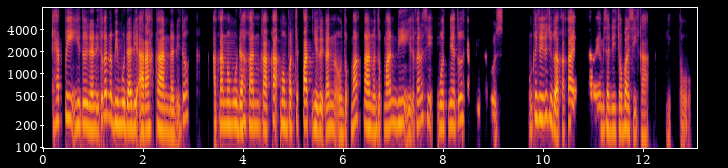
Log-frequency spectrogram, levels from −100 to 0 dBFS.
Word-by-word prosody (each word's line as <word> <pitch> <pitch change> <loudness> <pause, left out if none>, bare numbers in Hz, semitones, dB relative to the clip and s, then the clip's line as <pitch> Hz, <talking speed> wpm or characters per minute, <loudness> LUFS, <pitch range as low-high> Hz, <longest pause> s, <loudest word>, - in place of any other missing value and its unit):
happy 225 0 -2
gitu 205 0 +1
dan 180 -1 +3
itu 210 - -2
kan 275 - +4
lebih 215 -3 +1
mudah 200 -2 +4
diarahkan 180 -2 +4
dan 155 - +1
itu 245 +2 -3 0.6
akan 205 0 +1
memudahkan 200 0 +1
Kakak 180 -1 +3
mempercepat 205 +1 +2
gitu 175 -2 +2
kan, 180 +1 +1
untuk 155 0 -5
makan, 200 -5 +2
untuk 170 -1 -6
mandi, 205 +2 0
gitu - - -8
kan. 210 +4 -3
Si 245 -3 -7 0.2
mood-nya 195 +1 -2
itu 230 - -1
happy 330 +7 -12
terus. 440 0 -10 0.5
Mungkin 260 - -2
itu 255 - -2
juga 175 - +7
Kakak 210 +6 +2 0.5
yang 180 - -5
bisa 180 0 -1
dicoba 170 +2 0
sih, 150 -1 -9
Kak, 140 -1 -7 0.4
gitu. - - -15
195 Hz, 170 wpm, -22 LUFS, 180-215 Hz, 0.6 s, juga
